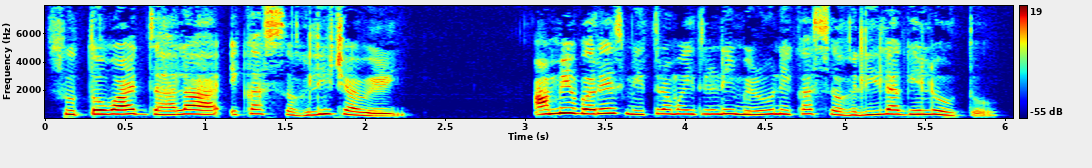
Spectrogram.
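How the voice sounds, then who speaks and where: A woman's voice: sits high, lively intonation, dry recording. A woman voicing a wistful young wife. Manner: soft, halting, reminiscent.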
